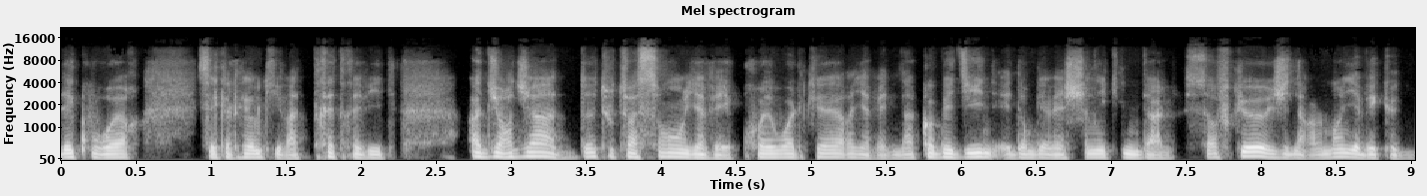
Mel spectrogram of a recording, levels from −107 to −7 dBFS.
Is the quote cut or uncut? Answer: uncut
